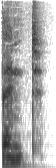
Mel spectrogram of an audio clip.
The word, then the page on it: bent: British English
